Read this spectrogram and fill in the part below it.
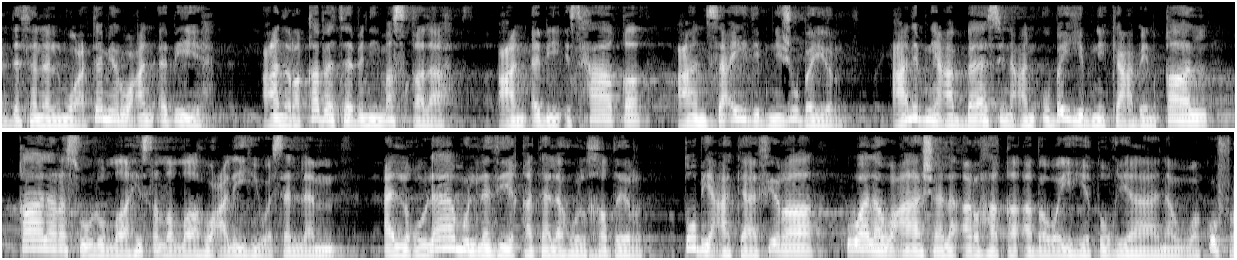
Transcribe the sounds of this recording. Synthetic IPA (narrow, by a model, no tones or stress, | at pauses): ħad̪ːaθanaːlmʊʕt̪amɪɾʕanʔabiːh | ʕanɾˤɑqɑbat̪bnɪmasqɑlah | ʕanʔabiːʔɪsħɑːq | ʕansaʕiːd̪ɪbnɪd͡ʒʊbajɾ | ʕanɪbnɪʕabːaːsɪʕanʔʊbajːɪbnɪkaʕbɪnqɑːl | qɑːlaɾˤɑsuːlʊlˤːɑːɦɪsˤɑlːɑlˤːɑːɦʊʕalajɦɪwasalːam | ʔalɣʊlaːmʊlːaðiːqɑt̪alaɦʊlxɑt̪ˤɨɾ | t̪ˤʊbɪʕakaːfɪɾa | walawʕaːʃalaʔɑɾˤɦɑqɑʔabawajhɪt̪ˤʊɣjaːnanwakʊfɾˤɑ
